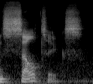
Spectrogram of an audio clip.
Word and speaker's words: Celtic: Oh, there is a Scottish football team called Celtic, which has a soft S sound.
